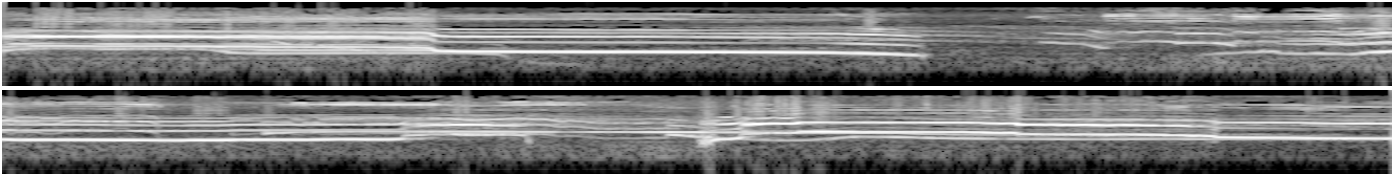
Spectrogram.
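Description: Several wolves howl together in long, sustained tones that slide and overlap in a harmonious chorus.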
